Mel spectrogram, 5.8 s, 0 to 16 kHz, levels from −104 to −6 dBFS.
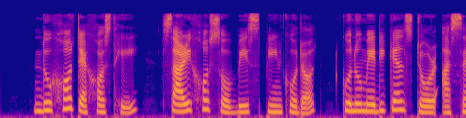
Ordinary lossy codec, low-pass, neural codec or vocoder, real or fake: none; 9.9 kHz; none; real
